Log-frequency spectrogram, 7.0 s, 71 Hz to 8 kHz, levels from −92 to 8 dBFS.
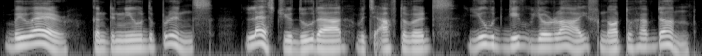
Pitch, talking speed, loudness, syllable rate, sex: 150 Hz, 160 wpm, -17 LUFS, 4.2 syllables/s, male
